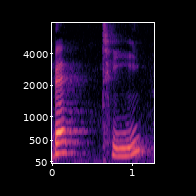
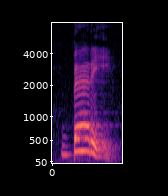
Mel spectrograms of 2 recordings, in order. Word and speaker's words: Betty: So instead of saying Betty, I say Betty, or hotter.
